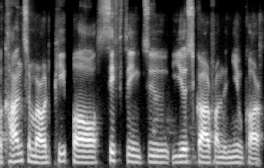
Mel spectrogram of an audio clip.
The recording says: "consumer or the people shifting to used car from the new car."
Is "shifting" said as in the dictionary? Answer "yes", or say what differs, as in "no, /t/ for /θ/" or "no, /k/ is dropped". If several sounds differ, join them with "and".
no, /s/ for /ʃ/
